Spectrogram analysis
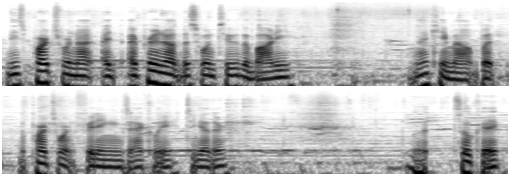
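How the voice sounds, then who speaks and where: A man's voice: lowish voice, moderate pace, vocal fry, darkish tone, faint music behind. A man hosting a live stream, chatting casually and rambling as he answers questions from chat, a little sniffly. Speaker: livestream host.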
